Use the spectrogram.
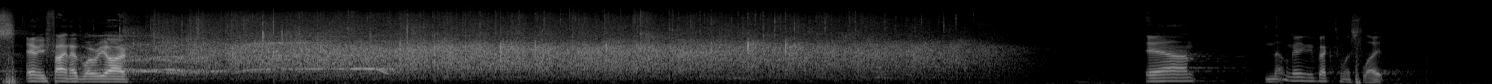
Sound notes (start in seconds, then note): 3.4 applause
